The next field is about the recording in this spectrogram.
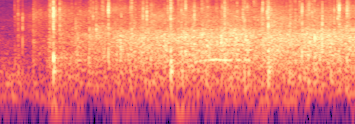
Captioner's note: applause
